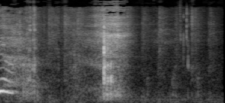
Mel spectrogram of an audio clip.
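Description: A woman's drawn-out word trails off. About a second in there is one short sniff from someone with a head cold.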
